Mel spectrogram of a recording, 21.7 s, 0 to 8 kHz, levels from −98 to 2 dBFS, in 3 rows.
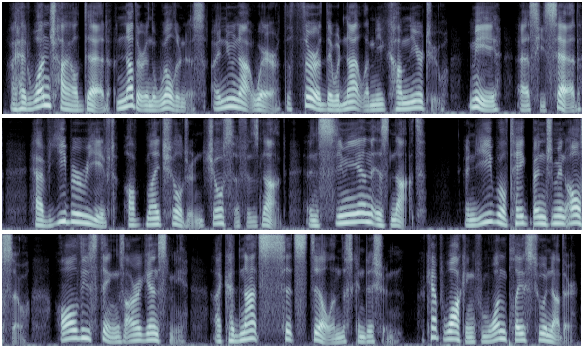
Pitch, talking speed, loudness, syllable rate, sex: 155 Hz, 190 wpm, -21 LUFS, 5.0 syllables/s, male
